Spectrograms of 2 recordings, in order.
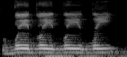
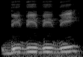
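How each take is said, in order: First: The d is thick and heavy in sound. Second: The d is plain and light, like Bengali. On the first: The speaker calls it right. "দ্বিতীয়তে যেটা বললাম এটা হচ্ছে সঠিক" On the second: The speaker calls it wrong. "দি বলা যাবে না"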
